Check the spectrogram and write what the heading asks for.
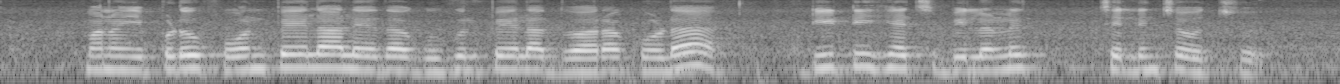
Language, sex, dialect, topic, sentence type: Telugu, female, Telangana, banking, statement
